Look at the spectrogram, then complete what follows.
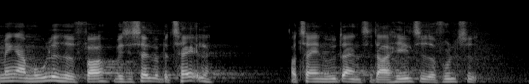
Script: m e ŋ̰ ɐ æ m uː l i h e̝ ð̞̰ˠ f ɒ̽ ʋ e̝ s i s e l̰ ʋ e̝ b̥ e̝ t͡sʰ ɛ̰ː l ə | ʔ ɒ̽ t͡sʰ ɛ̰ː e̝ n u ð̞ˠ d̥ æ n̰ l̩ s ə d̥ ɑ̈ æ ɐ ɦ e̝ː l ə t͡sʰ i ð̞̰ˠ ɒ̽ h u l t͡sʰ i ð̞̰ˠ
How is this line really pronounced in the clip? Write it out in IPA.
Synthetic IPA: m e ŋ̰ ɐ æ m uː l i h e̝ ð̞̰ˠ f ɒ̽ ʋ e̝ s i s e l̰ ʋ e̝ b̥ e̝ t͡sʰ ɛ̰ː l ə | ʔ ɒ̽ t͡sʰ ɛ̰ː e̝ n u ð̞ˠ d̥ æ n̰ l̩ s ə d̥ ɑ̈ æ ɐ ɦ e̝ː l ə t͡sʰ i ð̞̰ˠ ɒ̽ f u l t͡sʰ i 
